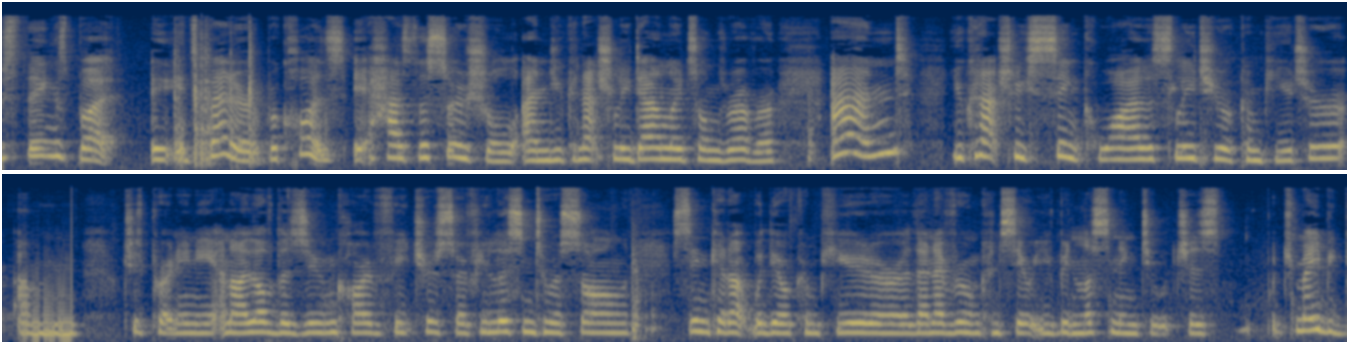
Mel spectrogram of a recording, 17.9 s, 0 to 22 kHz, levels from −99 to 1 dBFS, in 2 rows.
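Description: From 9.01 to 9.42 s the audio turns into a rigid, metallic buzz at about 94 Hz, robotic sound from repeated short buffers, likely from roughly 11 ms chunks looping as about half the real audio is skipped. Unlike codec warble, the buzz rate stays fixed.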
